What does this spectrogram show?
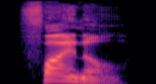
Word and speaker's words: final: In English, it's never stressed with the al. So we would say, final, annual, manual, and again, you see the final sound is very small, very insignificant. So we say final, nu, nu, final, annual, new, manual. Make it very small, very insignificant. The stress is on the other part of the word.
